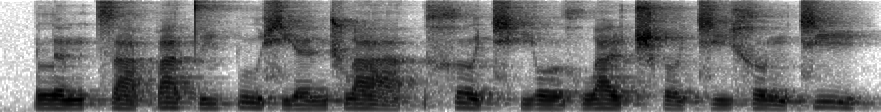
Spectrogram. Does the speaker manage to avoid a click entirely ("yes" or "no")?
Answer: yes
